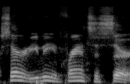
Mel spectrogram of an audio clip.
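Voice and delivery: high, quiet, unsure recruit asking sir; a hint of a nervous recruit addressing the drill instructor; timid polite question. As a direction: ask it meekly, like a nervous recruit. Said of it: "finally I'm like".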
